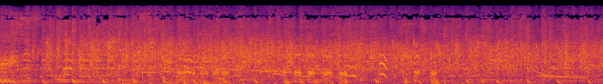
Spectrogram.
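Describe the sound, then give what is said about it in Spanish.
Sustained applause from a live studio audience, loud and steady for the whole stretch, with voices chattering and calling out underneath the clapping. “¿Cómo, se nota ahí el calorcito del público?”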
